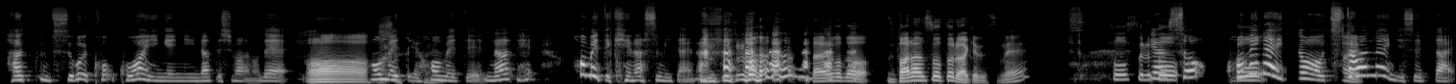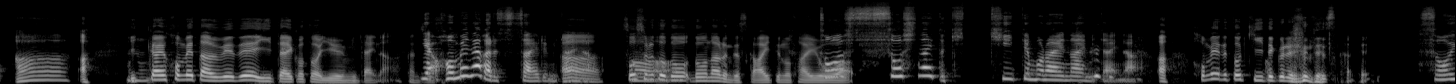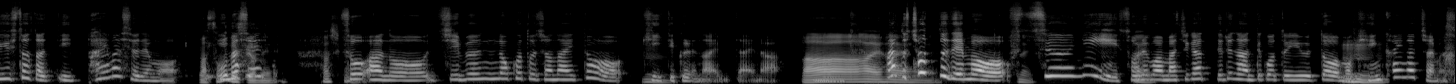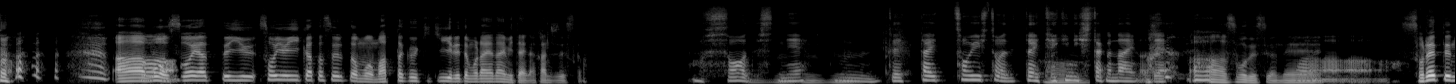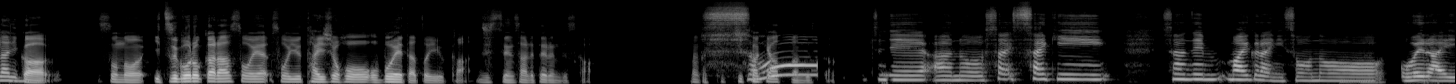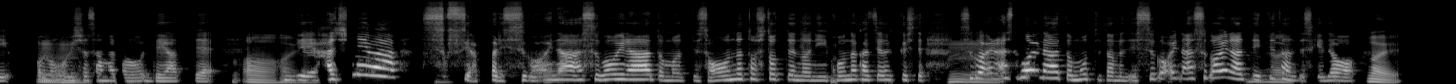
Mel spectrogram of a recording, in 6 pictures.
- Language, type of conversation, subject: Japanese, podcast, 相手の話を遮らずに聞くコツはありますか？
- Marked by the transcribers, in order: laughing while speaking: "はい、はい"; laugh; giggle; laughing while speaking: "褒めると聞いてくれるんですかね"; other noise; laugh; giggle; other background noise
